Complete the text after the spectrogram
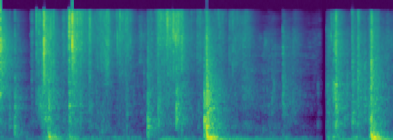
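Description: A cardboard box is opened.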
